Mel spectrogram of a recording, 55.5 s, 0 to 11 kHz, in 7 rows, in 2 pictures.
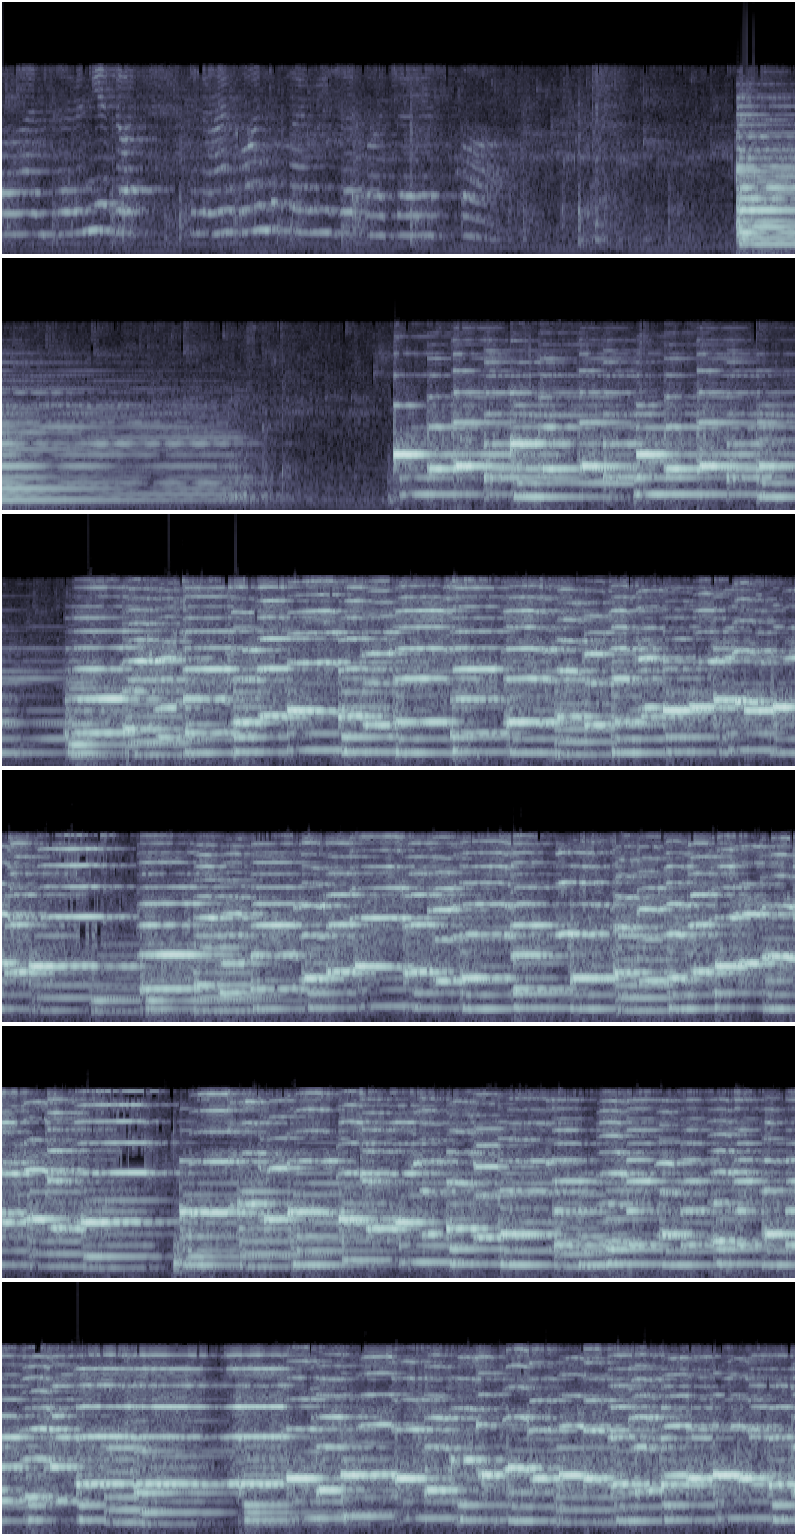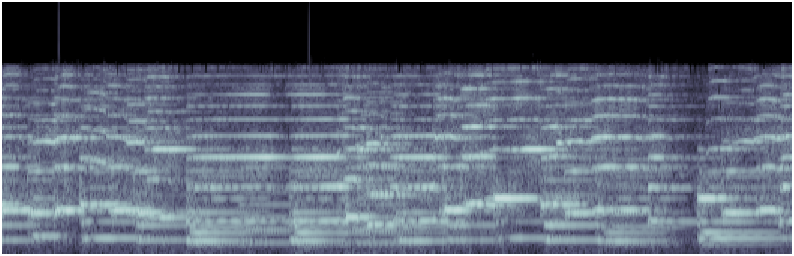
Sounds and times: Violin, fiddle: 0:16.6 - 0:55.4.

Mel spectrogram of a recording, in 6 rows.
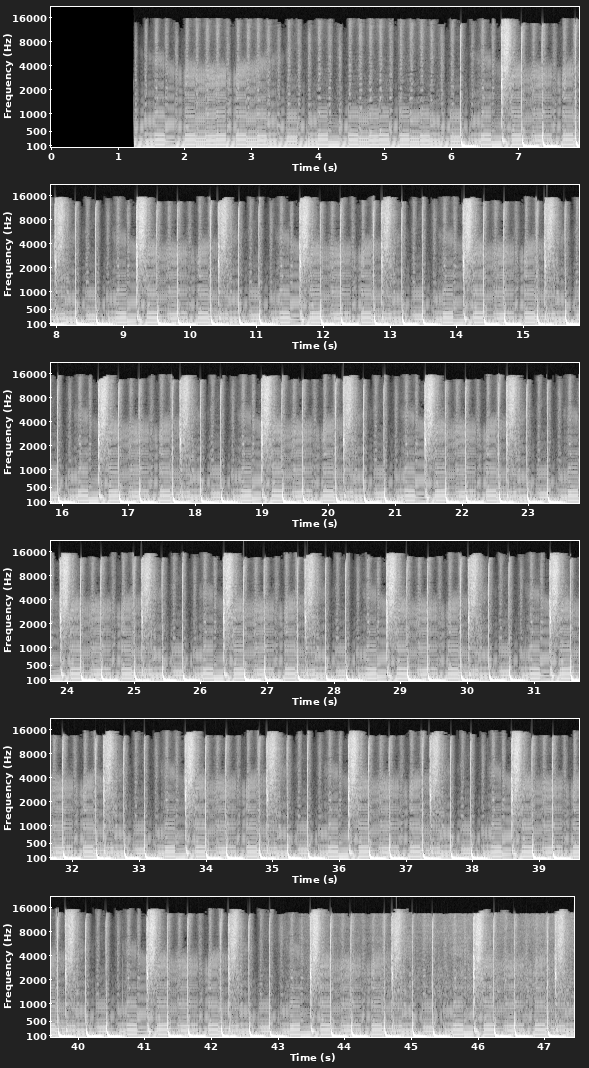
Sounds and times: Music: 0:01.2 - 0:47.4.

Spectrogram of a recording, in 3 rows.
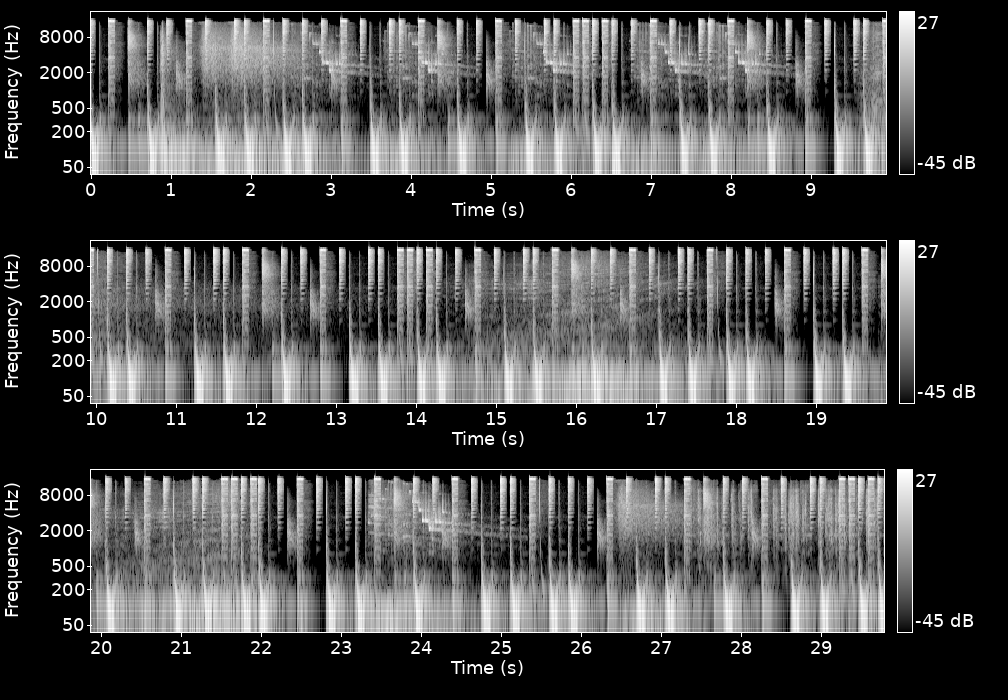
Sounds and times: Music: 0:00.0 - 0:29.7.

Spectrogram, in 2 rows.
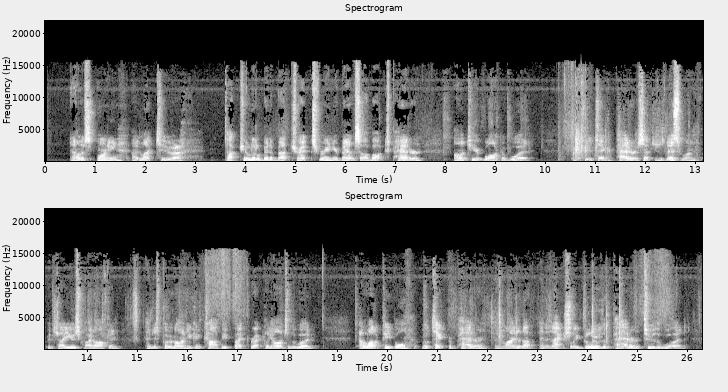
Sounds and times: Inside, small room: 0:00.0 - 0:26.3
Speech: 0:00.5 - 0:03.0, 0:03.6 - 0:07.6, 0:08.2 - 0:09.8, 0:10.6 - 0:18.6, 0:19.4 - 0:26.0.

